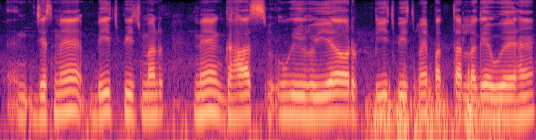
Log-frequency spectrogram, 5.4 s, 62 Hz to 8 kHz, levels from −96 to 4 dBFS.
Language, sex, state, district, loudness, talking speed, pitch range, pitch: Hindi, male, Uttar Pradesh, Lalitpur, -15 LUFS, 180 wpm, 140-155 Hz, 145 Hz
